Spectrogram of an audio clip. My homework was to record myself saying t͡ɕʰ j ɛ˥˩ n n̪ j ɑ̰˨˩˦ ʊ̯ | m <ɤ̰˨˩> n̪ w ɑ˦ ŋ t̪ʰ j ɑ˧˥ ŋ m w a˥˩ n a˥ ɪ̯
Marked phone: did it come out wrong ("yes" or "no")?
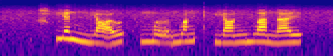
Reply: no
